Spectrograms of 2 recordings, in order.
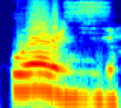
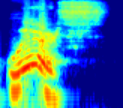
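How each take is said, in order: First: The word ends with a buzzing z sound. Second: The word ends with a hissing s sound. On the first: The speaker calls it right. "con el sonido Z. Entonces la pronunciación aquí correcta es words" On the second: The speaker calls it wrong. "Ya no vas a pronunciarlo como words. Estaría muy mal pronunciado"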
